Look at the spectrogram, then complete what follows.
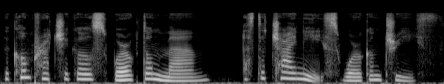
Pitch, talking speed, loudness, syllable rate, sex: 215 Hz, 150 wpm, -20 LUFS, 4.6 syllables/s, female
